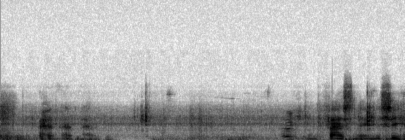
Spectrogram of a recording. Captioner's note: chuckles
